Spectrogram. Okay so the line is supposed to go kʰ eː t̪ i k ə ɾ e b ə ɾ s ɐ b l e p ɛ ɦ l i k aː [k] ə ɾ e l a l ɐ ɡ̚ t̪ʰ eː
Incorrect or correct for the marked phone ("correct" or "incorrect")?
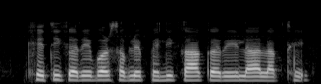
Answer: correct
